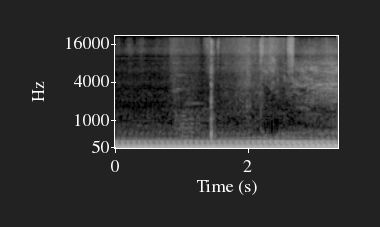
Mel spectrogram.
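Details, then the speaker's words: Car with cylinder 4 and random misfire codes, idling after battery disconnect for relearn: deep, steady low rumble with an even beat around three pulses a second, no stumbles; sounds normal so far, misfire possibly resolved. "so far so good the car is not sounding weird um I think it's sounding fine right now"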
